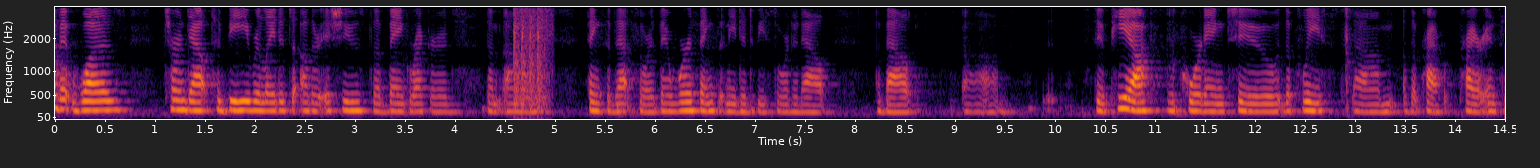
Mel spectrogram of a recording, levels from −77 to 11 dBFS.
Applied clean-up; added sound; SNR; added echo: none; Gunshot, gunfire; 5 dB; reverberation time 0.5 s.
